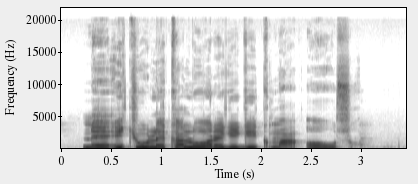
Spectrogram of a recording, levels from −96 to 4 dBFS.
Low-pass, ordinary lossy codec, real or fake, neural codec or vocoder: none; none; real; none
